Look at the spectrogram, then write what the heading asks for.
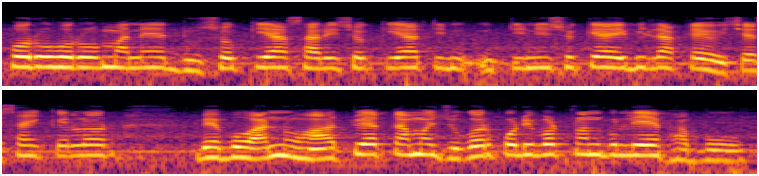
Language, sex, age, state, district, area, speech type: Assamese, female, 45-60, Assam, Nalbari, rural, spontaneous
